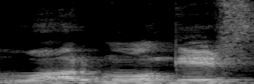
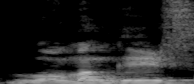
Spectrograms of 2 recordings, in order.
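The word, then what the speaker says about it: warmongers: യുദ്ധകാലം ആയതുകൊണ്ട് ചില യുദ്ധ ചിന്തകളും ആകാം വോമങ്കേഴ്സ് എന്ന് പറയും ഒരു കൂട്ടര് യുദ്ധപ്രേമികൾ എന്നാണ് അവരെ മലയാളത്തിൽ വിളിക്കാവുന്നത് വോമങ്കേഴ്സ് നമ്മൾ മലയാളത്തിൽ അത് ചിലപ്പോൾ വാർ മോങ്കേഴ്സ് എന്ന് പറയുമെങ്കിലും അതിന്റെ ശരിക്കുള്ള ഉച്ചാരണം വോമങ്കേഴ്സ് എന്നാണ് യുദ്ധകൊതിയന്മാര് യുദ്ധപ്രേമികൾ അത് പല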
